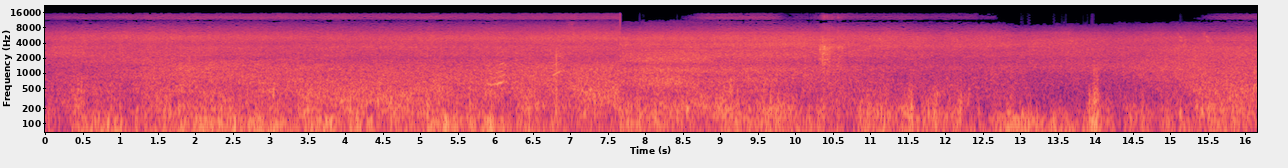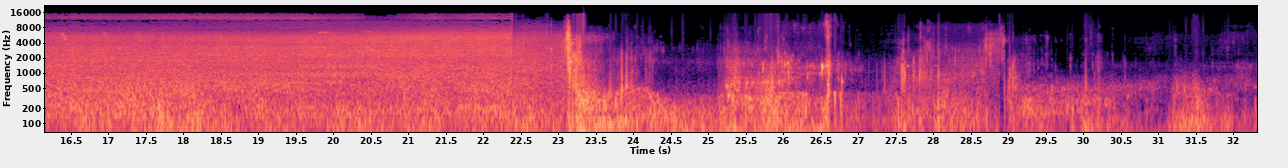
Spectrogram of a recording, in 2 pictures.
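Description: Ocean surf with wind buffeting the microphone. About three-quarters of the way through, after a knock, the sound turns muffled and dull as the camera goes under the water, leaving uneven underwater churning.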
